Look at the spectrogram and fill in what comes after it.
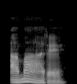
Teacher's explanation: It is an open, central, unrounded vowel, a.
